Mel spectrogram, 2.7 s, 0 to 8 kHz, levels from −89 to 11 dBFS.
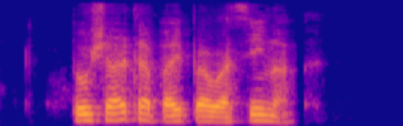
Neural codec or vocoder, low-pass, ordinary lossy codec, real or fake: codec, 24 kHz, 0.9 kbps, WavTokenizer, medium speech release version 1; 7.2 kHz; AAC, 32 kbps; fake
